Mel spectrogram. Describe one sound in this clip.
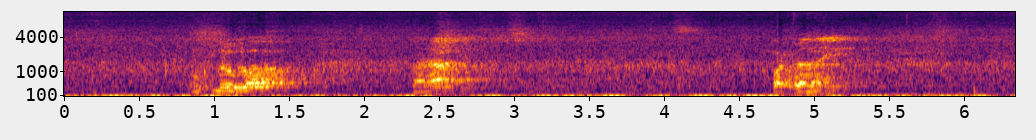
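A young woman speaks in short phrases nearby.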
